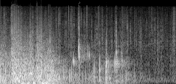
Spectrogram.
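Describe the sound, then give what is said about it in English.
Falling hailstones pelt down in a loud, dense clatter of many hard impacts, heaviest at first and then thinning into scattered sharp, glassy knocks and pops. “Just then, it started to hail. It's so beautiful. And for 1 second, Shoshana forgot all her problems and closed her eyes to appreciate the sound of the falling hailstones.”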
